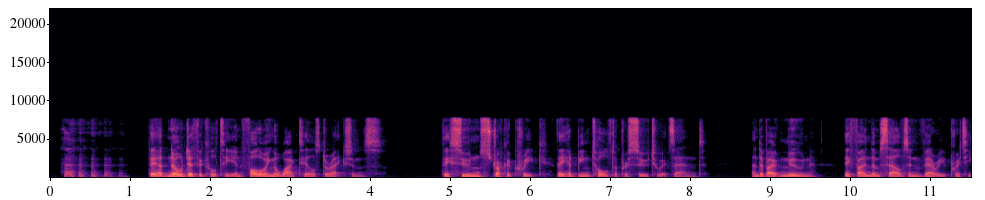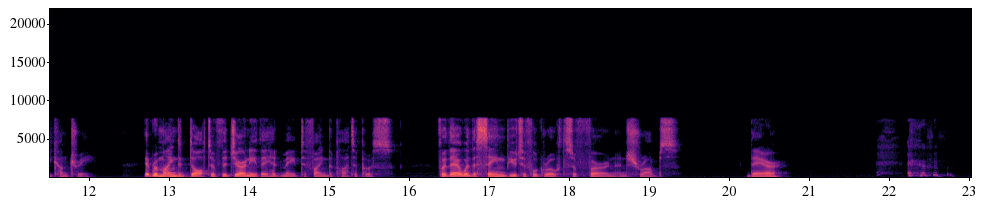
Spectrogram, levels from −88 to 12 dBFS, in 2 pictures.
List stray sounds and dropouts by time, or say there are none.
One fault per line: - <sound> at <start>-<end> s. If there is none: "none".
- laugh at 0.1-1.0 s
- laugh at 21.8-22.8 s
